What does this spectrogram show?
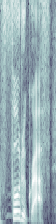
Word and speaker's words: photograph: Or photograph. The stress is on the first syllable. Photograph. that second O reduces to a schwah fo.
